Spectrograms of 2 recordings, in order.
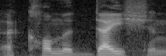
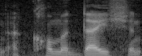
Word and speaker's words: accommodation: to look at is accommodation accommodation so the stress is actually on the fourth syllable accomodation and um and the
